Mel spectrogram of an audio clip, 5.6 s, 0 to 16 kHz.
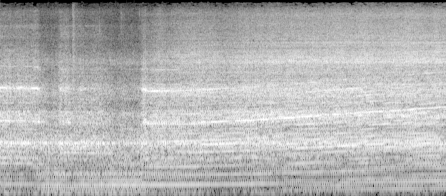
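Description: Mercedes C63 AMG race car's V8 engine heard from inside the cockpit, pulling hard under acceleration. Its pitch holds steady at first, then slowly rises from about two seconds in, with no gear change.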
